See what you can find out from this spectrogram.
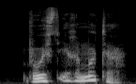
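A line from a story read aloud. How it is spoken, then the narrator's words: Hesitant question. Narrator (German): fragte Farid ihn zögernd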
